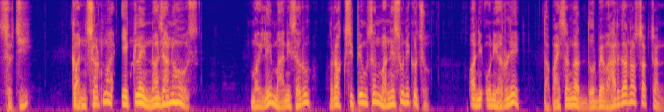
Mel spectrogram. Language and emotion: Nepali, fearful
